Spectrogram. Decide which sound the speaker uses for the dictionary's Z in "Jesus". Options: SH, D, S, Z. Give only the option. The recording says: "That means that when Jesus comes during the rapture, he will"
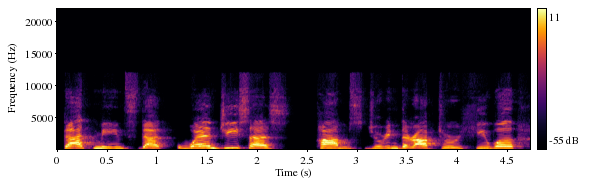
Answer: S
